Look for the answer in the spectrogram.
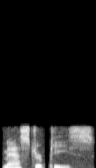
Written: masterpiece

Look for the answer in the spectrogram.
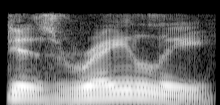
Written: Disraeli

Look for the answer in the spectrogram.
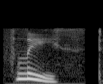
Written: fleeced

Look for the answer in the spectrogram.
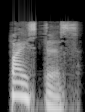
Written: phaistos

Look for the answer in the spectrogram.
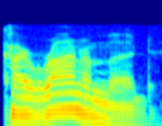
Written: chironomid

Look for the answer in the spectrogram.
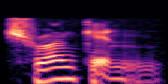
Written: shrunken

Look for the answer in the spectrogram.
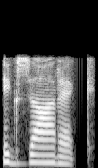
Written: exotic

